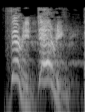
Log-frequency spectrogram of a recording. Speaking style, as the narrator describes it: Bagman was yelling

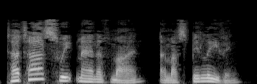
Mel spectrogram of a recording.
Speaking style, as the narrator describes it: in her most innocent voice she said

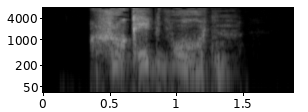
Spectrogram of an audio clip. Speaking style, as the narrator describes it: Locke whispered

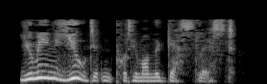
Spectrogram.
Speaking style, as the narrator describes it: Jasper snapped

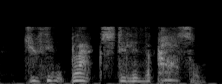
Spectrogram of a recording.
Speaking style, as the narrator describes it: Hermione whispered anxiously

